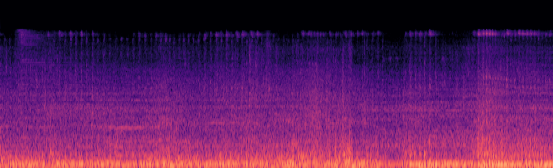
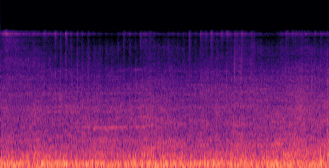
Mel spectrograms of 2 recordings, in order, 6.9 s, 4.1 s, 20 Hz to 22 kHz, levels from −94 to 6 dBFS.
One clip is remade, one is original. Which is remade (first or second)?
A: second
